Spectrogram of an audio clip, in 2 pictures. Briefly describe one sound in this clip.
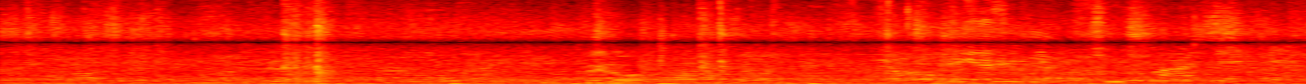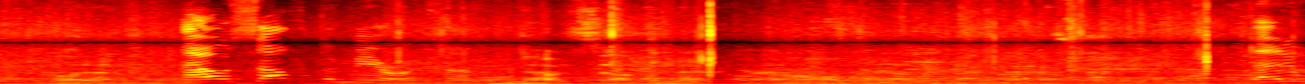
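A crowd murmurs and chatters in an echoing room.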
